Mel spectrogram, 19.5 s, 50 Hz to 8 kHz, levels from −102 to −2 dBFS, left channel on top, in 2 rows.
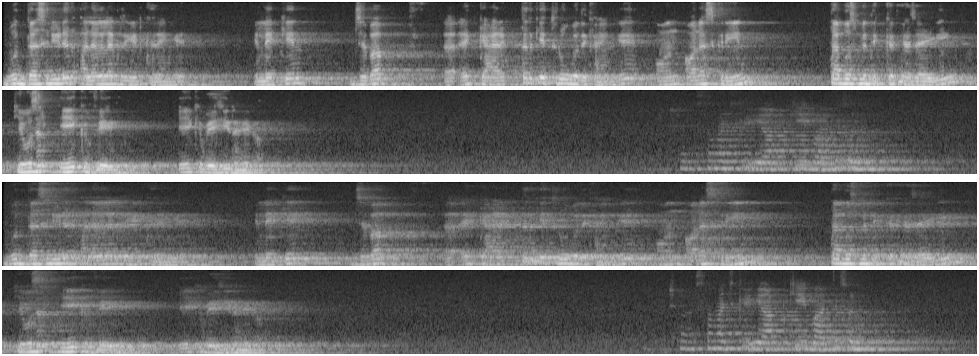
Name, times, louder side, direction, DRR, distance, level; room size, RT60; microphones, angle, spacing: voice 1, 0.0-1.9 2.5-3.0 3.5-4.1 4.4-7.5 8.3-9.6 9.9-11.0 11.5-12.4, left 5 dB, 75° left, 10 dB, 0.3 m, -24 dB
voice 2, 16.5-18.4, right 1 dB, 40° right, 2 dB, 0.7 m, -38 dB
6.6 x 4.8 x 4.7 m, 2.8 s
head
